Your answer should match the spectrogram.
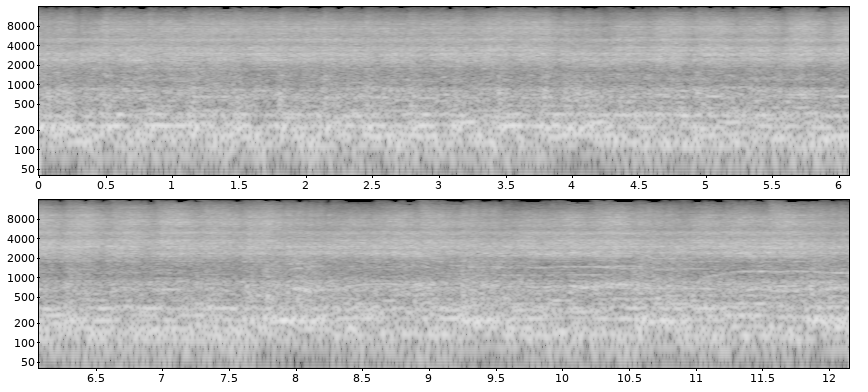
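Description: Metal band playing live: heavily distorted electric guitars over a drum kit, a loud, dense, unbroken wall of sound.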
